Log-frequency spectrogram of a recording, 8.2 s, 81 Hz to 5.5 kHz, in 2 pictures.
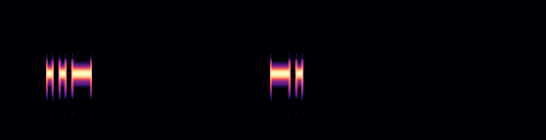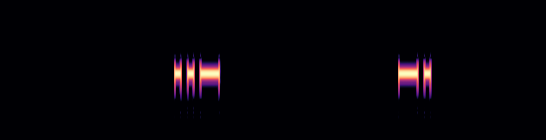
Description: Morse code, heard as a keyed tone, about 25 wpm, spaced as for 6 wpm, 600 Hz. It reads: UN UN
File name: UN5 06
